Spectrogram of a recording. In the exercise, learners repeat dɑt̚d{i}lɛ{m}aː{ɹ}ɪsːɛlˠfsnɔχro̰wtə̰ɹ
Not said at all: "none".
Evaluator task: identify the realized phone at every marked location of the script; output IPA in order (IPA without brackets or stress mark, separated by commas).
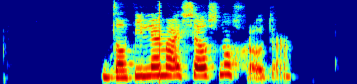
i, m, none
